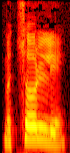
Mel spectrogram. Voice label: "moccor", Archi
